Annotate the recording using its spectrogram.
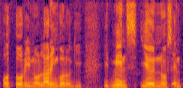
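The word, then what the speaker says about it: otorhinolaryngology: show this morning uh the proper way to i know it's very difficult but uh to pronounce it is ottorino laryngology it means ear nose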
